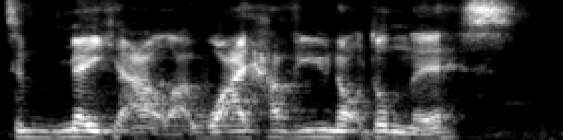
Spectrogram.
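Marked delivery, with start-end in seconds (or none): 1.0-2.6 put-on passive-aggressive tone. Retelling own habit at the checkout conveyor belt: imitating a passive-aggressive tone. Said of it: "do it in a really passive-aggressive way".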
